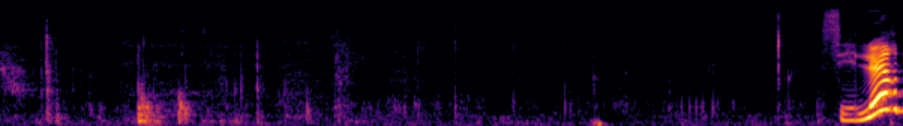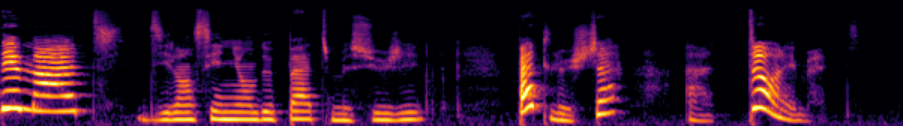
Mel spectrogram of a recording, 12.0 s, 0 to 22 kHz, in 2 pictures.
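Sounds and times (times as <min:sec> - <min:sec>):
book handling: 0:00.2 - 0:05.2.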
